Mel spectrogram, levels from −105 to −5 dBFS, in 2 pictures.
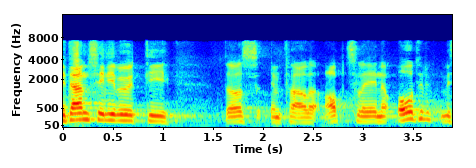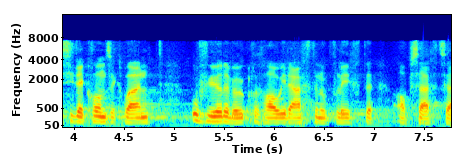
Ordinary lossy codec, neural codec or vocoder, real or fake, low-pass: AAC, 48 kbps; codec, 16 kHz, 6 kbps, DAC; fake; 7.2 kHz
